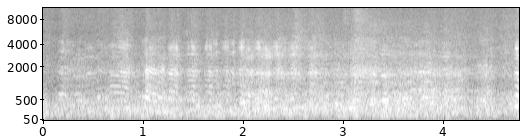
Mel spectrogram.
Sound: congregation laughing

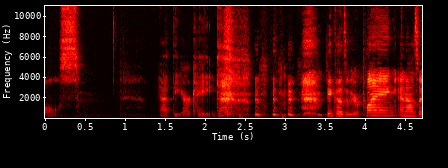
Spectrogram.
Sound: laughs

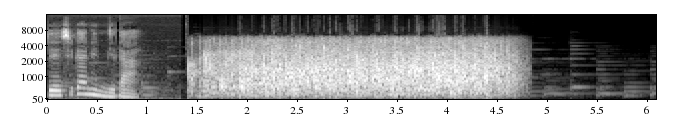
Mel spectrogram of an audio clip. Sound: applause

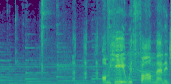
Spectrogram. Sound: laughs

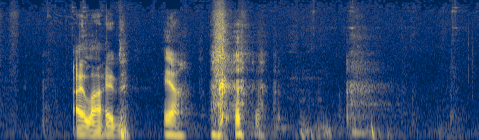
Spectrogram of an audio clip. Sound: chuckling

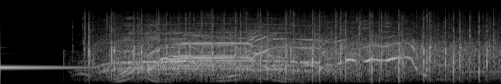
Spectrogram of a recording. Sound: cheers and applause

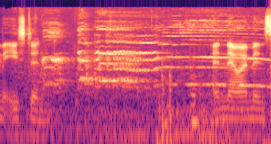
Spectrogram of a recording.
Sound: rooster crowing

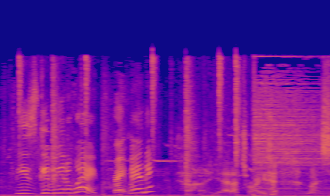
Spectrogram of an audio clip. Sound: laughs

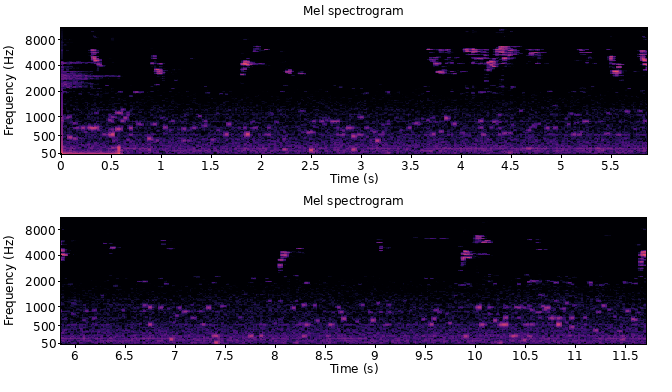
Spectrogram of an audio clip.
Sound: birds chirping

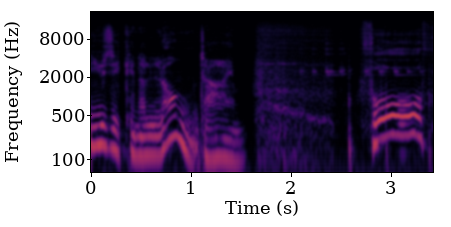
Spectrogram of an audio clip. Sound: blows

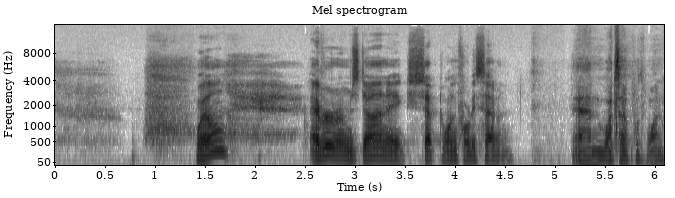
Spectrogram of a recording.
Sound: sighs

